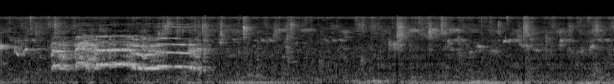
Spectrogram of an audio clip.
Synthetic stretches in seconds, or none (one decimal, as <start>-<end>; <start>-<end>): 3.7-4.5; 5.1-6.1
